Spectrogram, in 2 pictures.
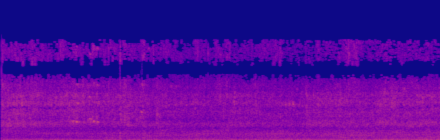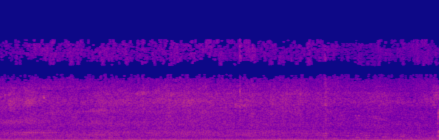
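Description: Steady street noise of a busy market road: a low traffic rumble with indistinct voices of people around.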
